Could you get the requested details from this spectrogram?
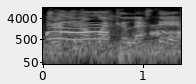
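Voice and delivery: put-on Southern accent. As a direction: ask it like a chirpy Southerner. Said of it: "Dad's speaking Southern".

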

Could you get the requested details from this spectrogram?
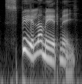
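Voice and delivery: loud, slow royal command. Acted. Queen of Hearts ordering Alice, slow and loud. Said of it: "befallde drottningen".

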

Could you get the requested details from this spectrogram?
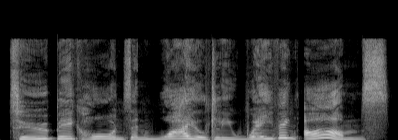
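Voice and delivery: dramatic, forceful scare; alarmed narration. A narrator's reading. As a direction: build up the monster's size with mounting drama. Monster sighting narrated.

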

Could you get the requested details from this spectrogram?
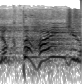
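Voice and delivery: high, slow panto audience cry; pantomime call-out. Shown as a demonstration. Trainer teaching the audience their line, pantomime call-out. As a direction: call it out slowly like a pantomime crowd. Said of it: "Have you not been to pantomime?".

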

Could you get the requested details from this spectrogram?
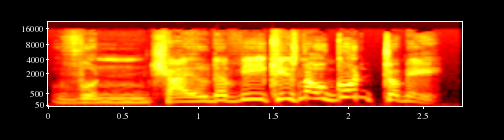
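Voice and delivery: put-on high, accented outburst, climbing in pitch; imperious witch complaint with v for w; witch crying out. A narrator's reading. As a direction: build to an indignant cry. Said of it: "the Grand High Witch cried out".

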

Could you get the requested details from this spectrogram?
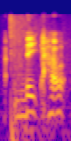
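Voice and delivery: sharp high exasperated yelp; frustrated outburst. Real, not acted. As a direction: blurt it out in disbelief. Gamer outburst at broken builds.

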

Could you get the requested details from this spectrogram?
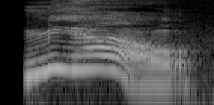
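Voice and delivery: a squeaky, high-pitched meow; high cat meow. Pretend. Taunting the boss with a high cat meow.

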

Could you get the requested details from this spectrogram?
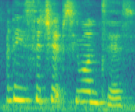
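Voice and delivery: mock the waiter in a thick Welsh accent. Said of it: "in, like, this thick Welsh accent".

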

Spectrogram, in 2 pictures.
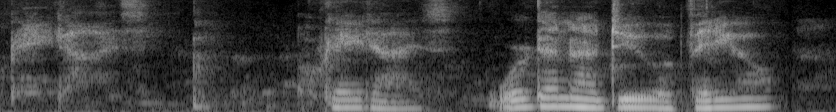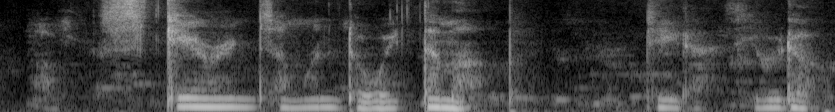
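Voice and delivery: hushed unvoiced whisper. Real, not acted. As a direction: whisper so nobody wakes. Whispering prank setup.

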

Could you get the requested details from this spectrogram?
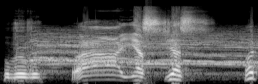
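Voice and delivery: high shout into a cheer; triumphant shout. Acted. Crossing the finish line first, high triumphant cheer. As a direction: cheer the win.

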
